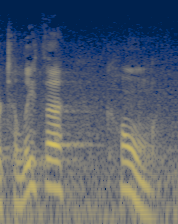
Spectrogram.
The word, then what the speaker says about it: Talitha kum: He took her by the hand and said to her, Talitha kum, as I found out what the pronunciation was, which means, little girl, I say to you, get up.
